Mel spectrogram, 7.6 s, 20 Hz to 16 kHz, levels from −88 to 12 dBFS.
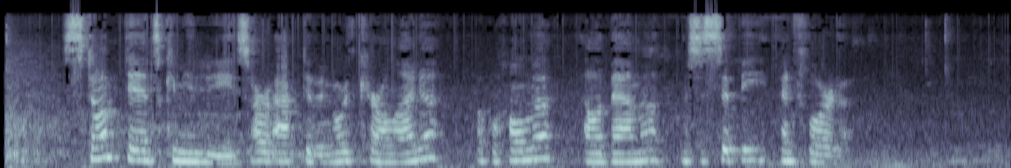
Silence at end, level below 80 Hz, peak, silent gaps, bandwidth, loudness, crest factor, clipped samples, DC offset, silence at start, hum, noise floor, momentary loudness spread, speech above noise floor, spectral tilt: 0 s; -40 dBFS; 0 dBFS; none; 12 kHz; -13 LUFS; 14 dB; under 0.1%; under 0.1%; 0.05 s; none; -35 dBFS; 11 LU; 22 dB; -4 dB/octave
